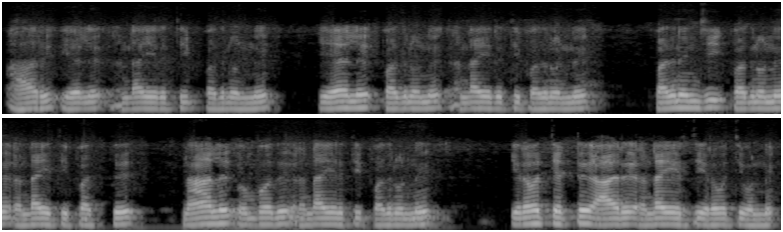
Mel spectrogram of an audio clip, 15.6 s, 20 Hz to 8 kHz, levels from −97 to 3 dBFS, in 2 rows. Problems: low volume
